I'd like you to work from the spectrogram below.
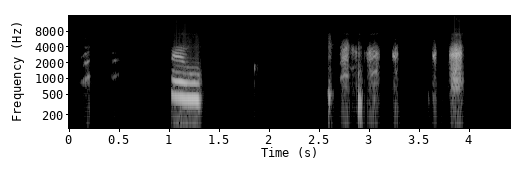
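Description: A cat gives one clear meow, close and moderately loud, followed by faint scratchy clicks and short rustling sounds in an otherwise quiet room.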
